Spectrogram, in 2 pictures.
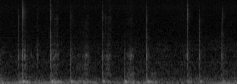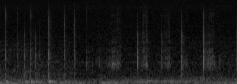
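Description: Long acrylic nails and fingertips tap and trace the glossy, embossed paper-over-board cover of a large, solid, closed "Tales of Deltora" hardcover book held on a table and then lifted. A quick, irregular series of dry, sharp clicks and taps with brief scratchy strokes, each dying away almost at once, sits over a steady low hum.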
